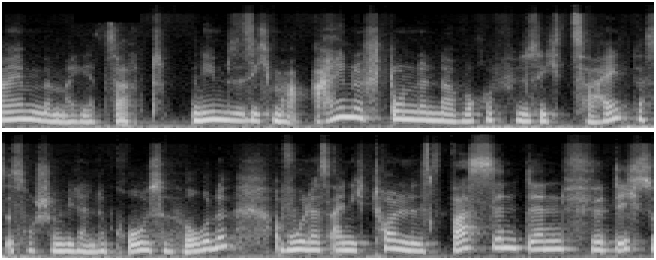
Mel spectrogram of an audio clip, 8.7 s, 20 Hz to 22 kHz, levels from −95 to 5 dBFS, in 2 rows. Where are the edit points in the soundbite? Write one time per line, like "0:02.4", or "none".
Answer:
0:07.2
